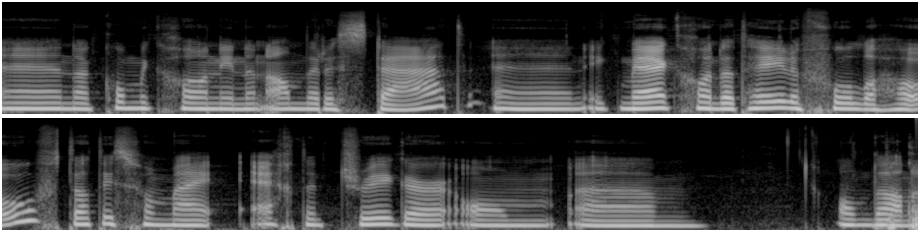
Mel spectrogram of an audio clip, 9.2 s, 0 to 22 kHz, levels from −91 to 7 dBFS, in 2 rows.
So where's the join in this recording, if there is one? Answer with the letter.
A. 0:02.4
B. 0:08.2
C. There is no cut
C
